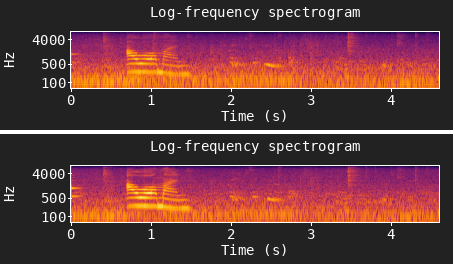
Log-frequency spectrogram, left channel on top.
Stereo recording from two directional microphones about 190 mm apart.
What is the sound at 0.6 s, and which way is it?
Speech, 10° right (ahead or behind).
